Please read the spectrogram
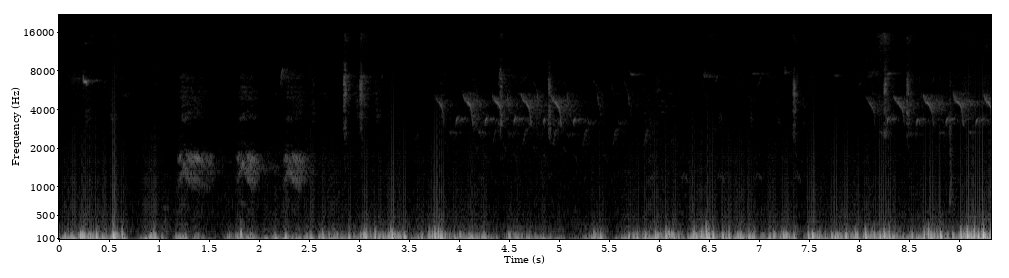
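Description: A crow caws three times in quick succession about a second in, over a low rumble. Small birds chirp in quick high series around four seconds in and again near the end.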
